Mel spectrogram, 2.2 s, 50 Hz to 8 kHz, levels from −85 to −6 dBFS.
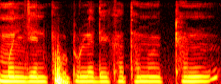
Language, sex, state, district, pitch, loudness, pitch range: Chhattisgarhi, male, Chhattisgarh, Rajnandgaon, 160 Hz, -20 LUFS, 155-160 Hz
